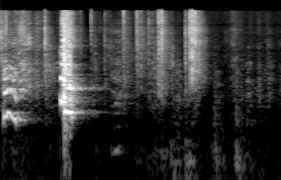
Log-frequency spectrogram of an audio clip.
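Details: Corgis greeting their owner as he arrives home, about to go out: one gives a sharp, loud bark after a brief high whine, while a person talks softly.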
